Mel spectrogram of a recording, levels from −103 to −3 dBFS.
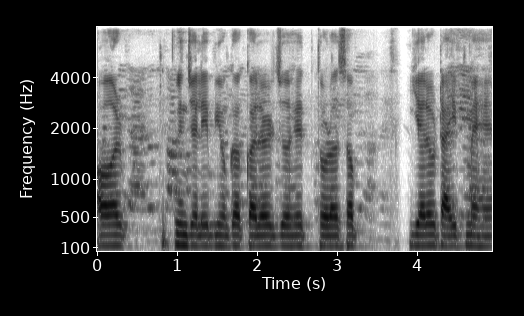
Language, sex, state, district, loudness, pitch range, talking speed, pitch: Hindi, male, Punjab, Pathankot, -15 LUFS, 130-135 Hz, 155 wpm, 130 Hz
